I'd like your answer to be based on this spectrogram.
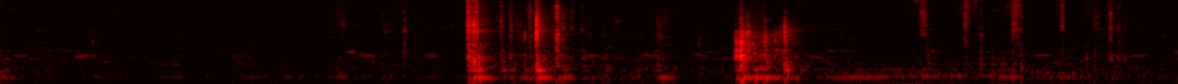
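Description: A deck of oracle cards is shuffled during a pick-a-card reading, with two bursts of riffling and a few lighter card taps and handling sounds, quiet and close, with a voice speaking softly in the background.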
